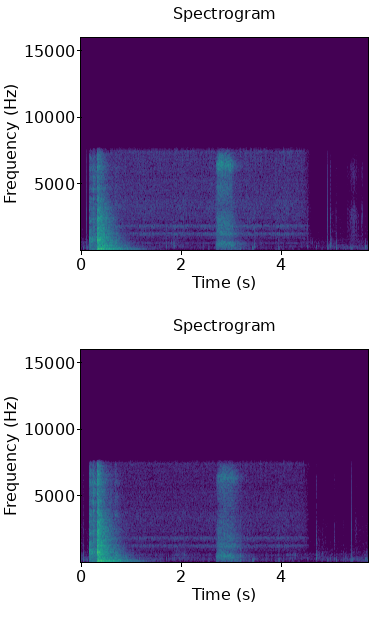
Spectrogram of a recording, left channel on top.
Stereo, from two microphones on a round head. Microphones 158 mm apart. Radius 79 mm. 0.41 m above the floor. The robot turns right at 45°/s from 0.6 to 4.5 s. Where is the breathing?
80° left, 2 m.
